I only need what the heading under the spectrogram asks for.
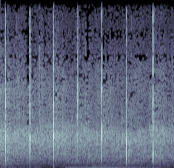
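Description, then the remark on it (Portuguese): Audience applause given to Jesus Christ, a dense wash of clapping with sharp individual claps standing out roughly every third of a second, over a faint steady low hum. No one speaks. “E uma vez que está em seu lugar, por que não das um outro aplauso a Jesus Cristo?”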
